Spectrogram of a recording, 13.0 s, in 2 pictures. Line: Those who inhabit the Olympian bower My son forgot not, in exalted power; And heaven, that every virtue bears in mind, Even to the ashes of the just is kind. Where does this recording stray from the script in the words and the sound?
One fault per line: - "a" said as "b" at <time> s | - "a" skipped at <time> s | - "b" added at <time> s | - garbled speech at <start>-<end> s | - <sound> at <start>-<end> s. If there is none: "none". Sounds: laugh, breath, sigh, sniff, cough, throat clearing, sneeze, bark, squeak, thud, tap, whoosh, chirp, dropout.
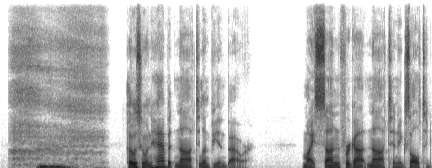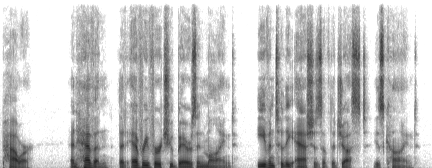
- sigh at 0.1-1.7 s
- "the" said as "not" at 2.6 s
